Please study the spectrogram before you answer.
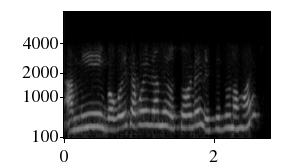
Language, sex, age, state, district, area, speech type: Assamese, female, 30-45, Assam, Charaideo, rural, conversation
